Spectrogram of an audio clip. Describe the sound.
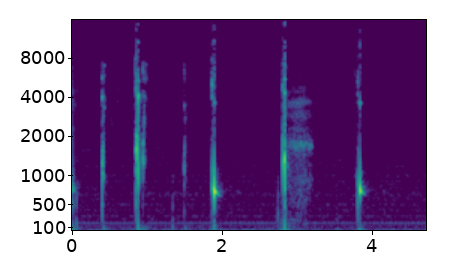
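A voice imitates the clock sounds of a song with a series of sharp mouth clicks and tongue pops, about seven hollow, knocking clicks in a loose, syncopated rhythm, some slightly pitched and resonant, with no talking.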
